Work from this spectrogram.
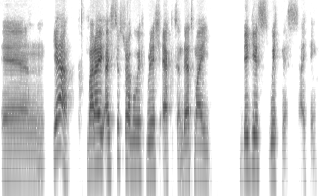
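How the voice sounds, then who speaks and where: A man's voice: on the high side, unhurried, creaky, no room sound. Man on a dull, dry call line. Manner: earnest, restarts phrases. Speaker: meeting participant. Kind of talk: casual online group chat. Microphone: video call.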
